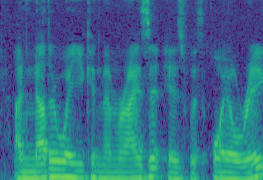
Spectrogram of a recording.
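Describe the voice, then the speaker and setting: This man is soft-spoken. His voice is somewhat breathy. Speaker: student tutor. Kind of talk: tutorial.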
